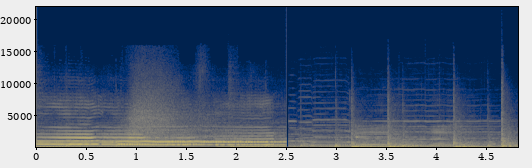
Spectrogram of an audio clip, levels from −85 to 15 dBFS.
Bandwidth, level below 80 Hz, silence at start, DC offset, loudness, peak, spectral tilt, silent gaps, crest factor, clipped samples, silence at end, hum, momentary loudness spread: 12.5 kHz; -28 dBFS; 0 s; under 0.1%; -15 LUFS; -2 dBFS; -6 dB/octave; none; 12 dB; under 0.1%; 0 s; none; 11 LU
